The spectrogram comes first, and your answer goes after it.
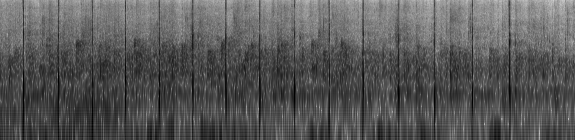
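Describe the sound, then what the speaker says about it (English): An audience at a space medicine summit applauds the panel members, steady clapping with several sharp, distinct claps standing out close by over the wash of the crowd. "Please give one more round of applause for our panel members."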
